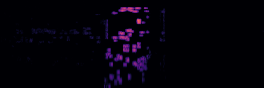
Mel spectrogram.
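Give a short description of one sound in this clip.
A young woman gasps in surprise.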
